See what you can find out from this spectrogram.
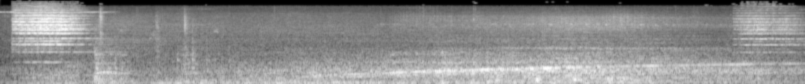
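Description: A tram rumbles steadily along its rails, with a thin metallic wheel squeal rising through the middle and a bright bell ringing briefly at the start and again at the end. No one speaks.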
